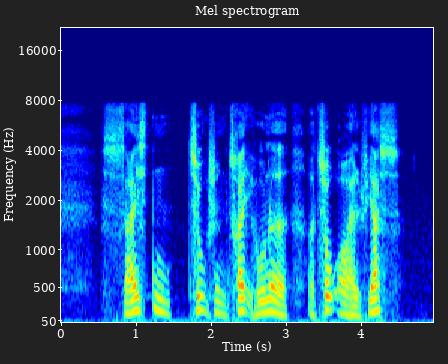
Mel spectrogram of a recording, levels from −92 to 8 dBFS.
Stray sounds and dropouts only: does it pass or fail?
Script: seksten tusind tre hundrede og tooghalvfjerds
pass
